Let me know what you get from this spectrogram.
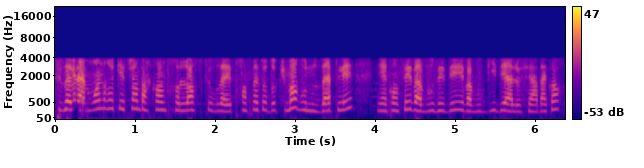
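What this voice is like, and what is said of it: Southern French accent. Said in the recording (French): “le super accent du Sud... Plus au Sud encore.”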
